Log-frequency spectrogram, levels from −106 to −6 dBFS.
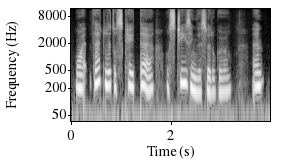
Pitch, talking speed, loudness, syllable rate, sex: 200 Hz, 165 wpm, -19 LUFS, 5.5 syllables/s, female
